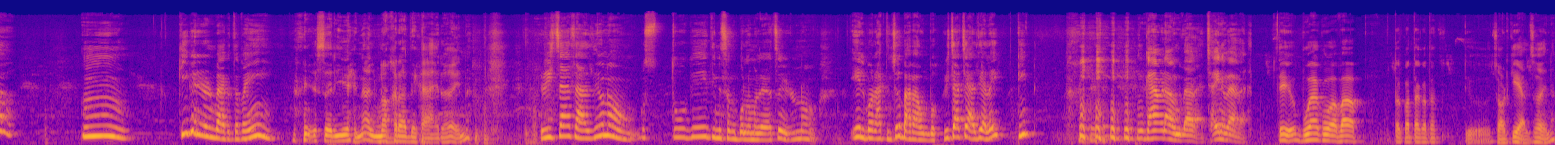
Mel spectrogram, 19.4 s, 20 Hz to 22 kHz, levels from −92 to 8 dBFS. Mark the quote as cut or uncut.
cut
